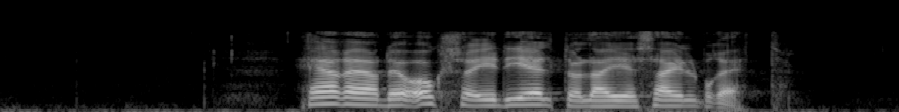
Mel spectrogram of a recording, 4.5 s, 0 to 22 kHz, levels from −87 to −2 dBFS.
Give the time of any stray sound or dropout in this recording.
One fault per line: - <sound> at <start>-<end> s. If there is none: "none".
none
